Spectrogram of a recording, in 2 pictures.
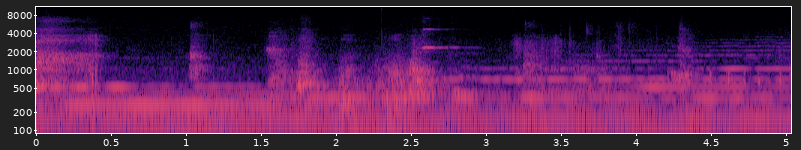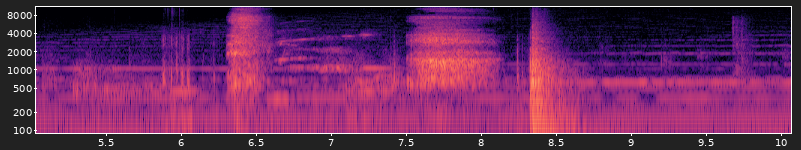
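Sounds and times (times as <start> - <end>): music of sustained tones: 0.0 - 10.0
sudden thump: 8.3 - 8.7.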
